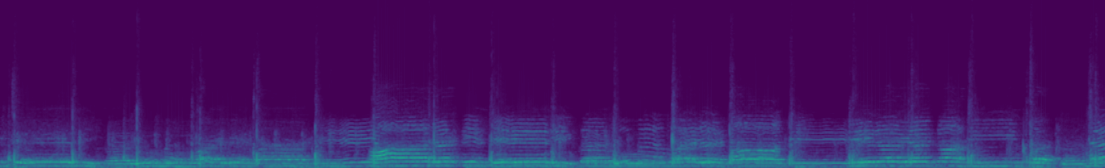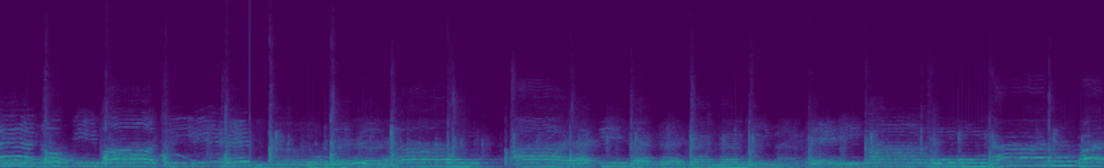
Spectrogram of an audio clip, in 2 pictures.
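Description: A group of voices singing a Hindu aarti together over a steady held drone, with sharp percussive strikes keeping time.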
